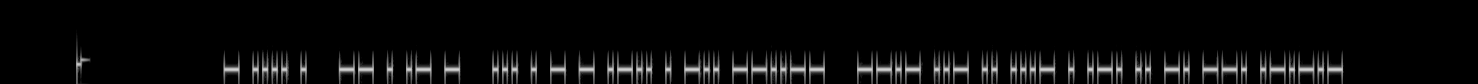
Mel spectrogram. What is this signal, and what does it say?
Morse code, heard as a keyed tone, about 25 wpm, 700 Hz. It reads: THE MEAT SETTLED, QUIVERING.
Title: A Sound Of Thunder 25wpm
